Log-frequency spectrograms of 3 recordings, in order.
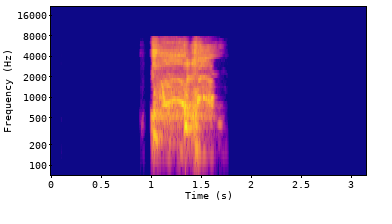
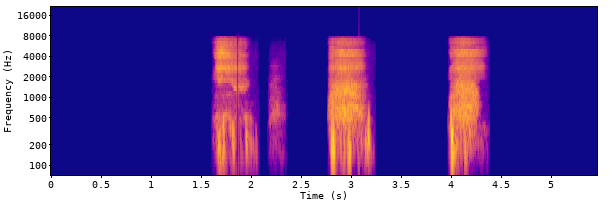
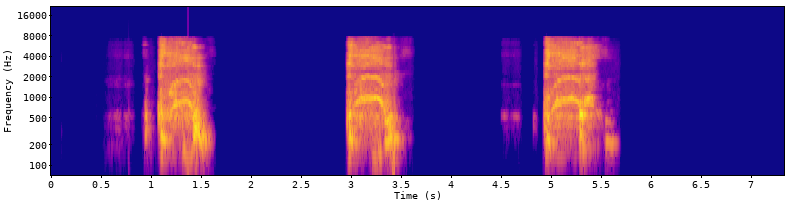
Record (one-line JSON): {"cough_length": "3.2 s", "cough_amplitude": 26098, "cough_signal_mean_std_ratio": 0.36, "exhalation_length": "5.5 s", "exhalation_amplitude": 23281, "exhalation_signal_mean_std_ratio": 0.32, "three_cough_length": "7.3 s", "three_cough_amplitude": 27716, "three_cough_signal_mean_std_ratio": 0.37, "survey_phase": "beta (2021-08-13 to 2022-03-07)", "age": "18-44", "gender": "Female", "wearing_mask": "No", "symptom_runny_or_blocked_nose": true, "symptom_fatigue": true, "symptom_loss_of_taste": true, "smoker_status": "Never smoked", "respiratory_condition_asthma": false, "respiratory_condition_other": false, "recruitment_source": "Test and Trace", "submission_delay": "0 days", "covid_test_result": "Positive", "covid_test_method": "LFT"}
